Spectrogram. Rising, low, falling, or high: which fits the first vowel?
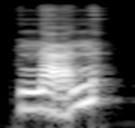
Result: rising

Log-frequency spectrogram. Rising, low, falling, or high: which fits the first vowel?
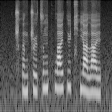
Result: rising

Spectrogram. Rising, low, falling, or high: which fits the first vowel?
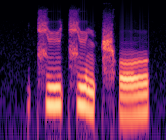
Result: high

